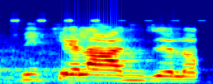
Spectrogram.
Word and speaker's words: Michelangelo: Cara bacanya gimana? Michelangelo. Gimana? Michelangelo. Bravi. Sì. Jadi ya kalau I dibaca I, E dibaca E.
